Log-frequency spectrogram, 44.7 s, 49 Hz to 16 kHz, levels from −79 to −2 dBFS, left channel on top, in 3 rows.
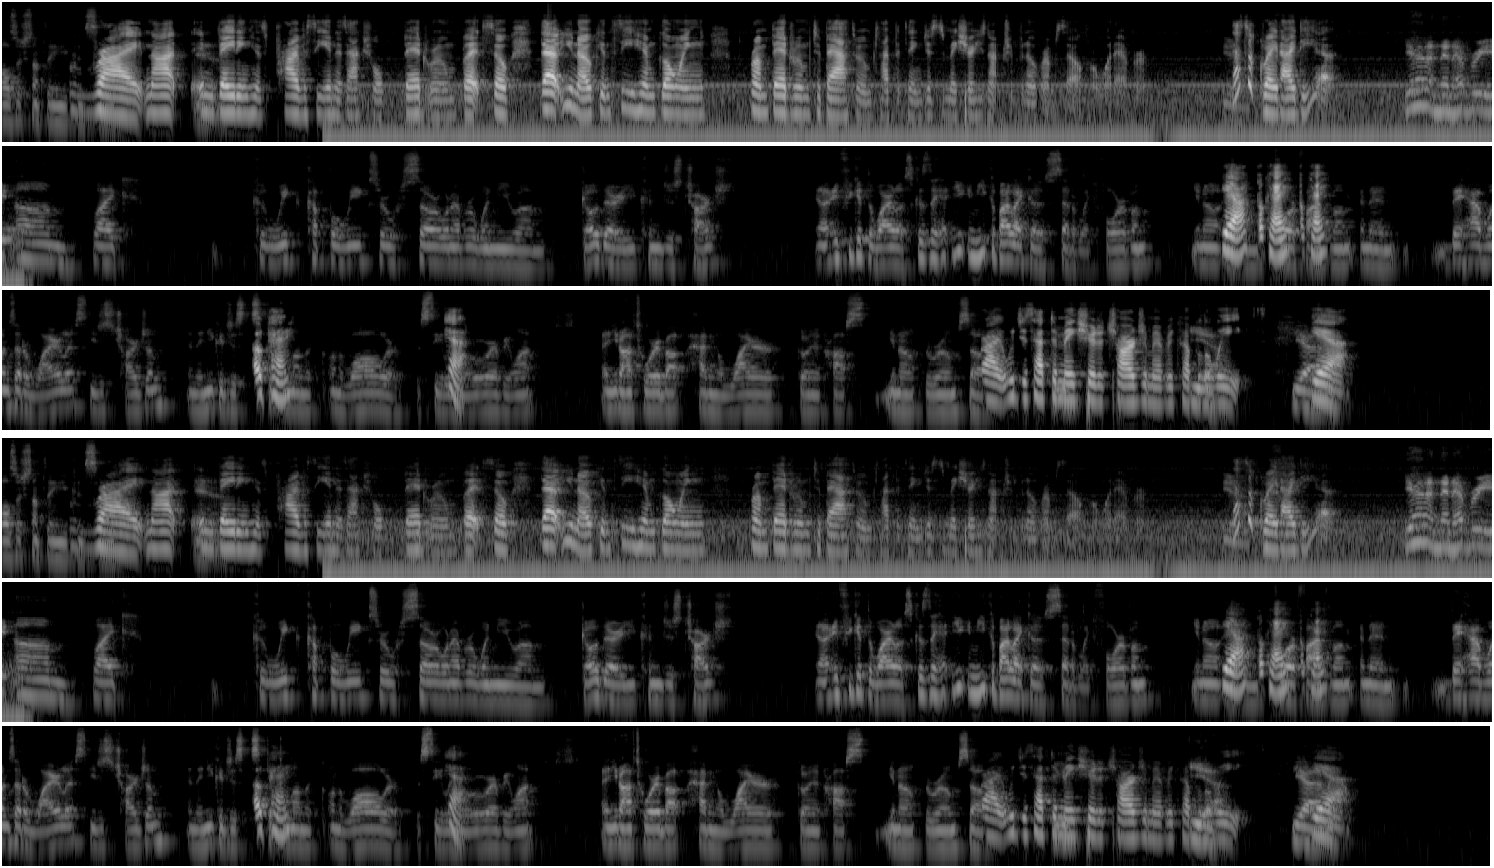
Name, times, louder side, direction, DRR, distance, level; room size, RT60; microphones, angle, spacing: voice 1, 0.0-1.1 1.9-2.2 12.2-12.9 14.0-16.3 17.4-20.3 20.7-22.2 23.0-26.4 26.8-28.8 29.2-35.5 35.8-39.6 40.3-40.5 41.7-42.1 42.7-43.3, right 2 dB, 25° right, 1.8 m, -45 dB
voice 2, 0.9-11.4 12.3-13.3 27.1-28.1 32.3-32.7 34.2-34.4 39.6-42.2 42.9-43.2, left 7 dB, 50° left, 0.6 m, -33 dB
sound 1, 3.2-15.1, left 1 dB, 5° right, 2.8 m, -48 dB
13.5 x 12.0 x 3.7 m
head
